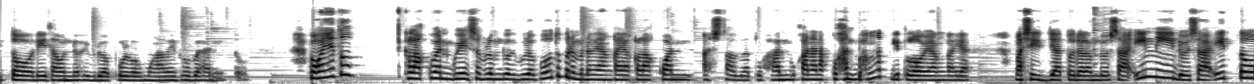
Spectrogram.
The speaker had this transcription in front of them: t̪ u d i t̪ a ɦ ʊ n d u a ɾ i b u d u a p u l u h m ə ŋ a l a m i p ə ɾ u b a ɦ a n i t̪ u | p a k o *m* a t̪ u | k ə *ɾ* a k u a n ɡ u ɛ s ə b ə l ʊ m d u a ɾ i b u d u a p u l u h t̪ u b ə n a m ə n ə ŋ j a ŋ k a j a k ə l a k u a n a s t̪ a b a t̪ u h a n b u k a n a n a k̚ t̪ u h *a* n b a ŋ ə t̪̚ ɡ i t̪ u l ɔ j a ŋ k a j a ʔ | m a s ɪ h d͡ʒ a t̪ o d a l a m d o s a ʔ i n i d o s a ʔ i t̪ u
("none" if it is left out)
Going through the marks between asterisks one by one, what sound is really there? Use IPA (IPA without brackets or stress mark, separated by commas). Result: ɲ, l, a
